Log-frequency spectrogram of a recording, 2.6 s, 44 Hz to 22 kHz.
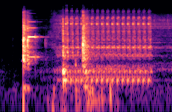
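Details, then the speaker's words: Apple IIe Disk II floppy drive booting DOS 3.3, heads driven to track zero by stepping repeatedly: quick even run of about fifteen sharp clicks per second for a second, the normal head-stop rattle at boot. "To do that, it gets the heads on the disc to try and go to track zero. And you'll hear it making a rattling noise because it positions the heads multiple times."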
